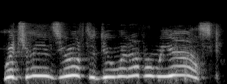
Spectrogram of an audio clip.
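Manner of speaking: put-on high girl voice. Voicing teen character.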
